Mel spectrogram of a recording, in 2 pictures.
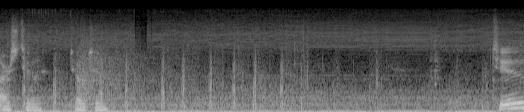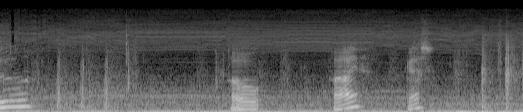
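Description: A young man speaks calmly and briefly into a close microphone.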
